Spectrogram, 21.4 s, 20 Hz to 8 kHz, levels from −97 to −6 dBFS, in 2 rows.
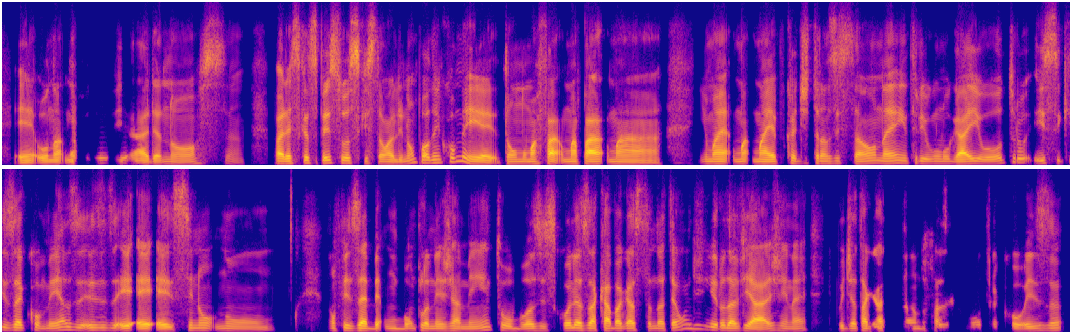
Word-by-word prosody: eh, 85 +1 +2
ou 95 - +1
na 95 0 +2
na - - -3 0.2
rodoviária. 95 - -2
Nossa, 95 -2 -6 0.3
parece 115 +1 +5
que - - +2
as 135 - -1
pessoas 135 -1 +3
que - - -8
estão 105 -2 0
ali 100 0 +1
não 100 - -4
podem 155 -3 0
comer, 110 - +2
estão 105 -1 -3
numa 105 +1 +1
fa 110 - +6
uma 105 +1 +1
pa 105 +1 +8
uma 95 -5 -1 0.4
em 105 - -9
uma 110 0 +5
uma 100 - -1
uma 105 0 +3
época 105 +4 +1
de 115 +1 -3
transição, 120 0 -2
né, 120 0 +1
entre 120 -2 -5
um 115 +1 -7
lugar 105 -2 +5
e 115 +1 +1
outro. 130 - -4
E - - -4
se - - -5
quiser 130 -1 -1
comer 110 0 -4
às 150 - -9
vezes, 125 -1 -5
eh - - +3
eh 105 - +6
eh, 100 -1 +2
se 120 - -6
não 120 0 -5
não 105 - -12 0.4
não 80 -1 -20 0.5
não 115 - -6
fizer 115 -1 +4
be 100 - -1
um 105 +1 -8
bom 105 +3 -5
planejamento 105 +3 -3
ou 105 - -3
boas 105 +1 -2
escolhas, 120 +3 -1
acaba 115 0 +3
gastando 110 -1 -1
até 110 - -2
um 205 - -10
dinheiro 160 -11 -5
da 115 -1 +5
viagem, 110 0 +2
né. 100 +1 -6 0.3
Podia 110 -1 -4
estar 110 - +2
gastando, 100 -2 -5
fazendo - - -9
outra - - -16
coisa. 115 +3 -5
110 Hz, 200 wpm, -23 LUFS, 105-120 Hz, 0.5 s, pa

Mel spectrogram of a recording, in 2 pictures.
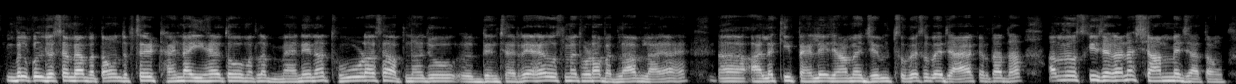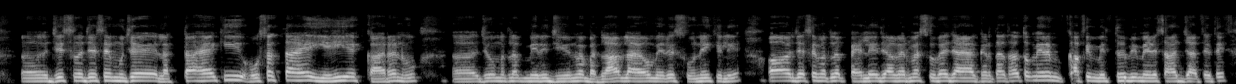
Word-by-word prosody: बिल्कुल, 185 -1 +5
जैसे 165 +2 +3
मैं 165 -1 +5
बताऊँ 150 +3 +1
जब 155 - +1
से 180 +4 +2
ठंड 150 +3 +1
आई 160 -1 +4
है 165 0 +3
तो 160 0 +2
मतलब 150 +1 -2 0.2
मैंने 135 +5 0
ना 175 +3 +1
थोड़ा-सा 175 +3 +1
अपना 145 +1 -1
जो 145 +2 0 0.2
अ, 130 -1 -3
दिनचर्या 135 +4 0
है 170 +2 +3
उसमें 170 -1 0
थोड़ा 155 +1 +2
बदलाव 130 +2 -1
लाया 125 +3 -2
है। 150 +3 -6 0.3
अ, 140 - -3 0.3
हालाँकि 145 +5 +1
पहले 145 +3 +2
जहाँ 145 0 +1
मैं 150 -1 +2
जिम 145 +2 +1
सुबह-सुबह 155 +2 0
जाया 135 +3 +2
करता 150 0 -2
था, 165 +4 -2 0.3
अब 175 - 0
मैं 200 +1 +1
उसकी 200 +1 +1
जगह 185 0 +4
ना 215 +1 +2
शाम 165 -1 +2
में 170 - +4
जाता 125 -2 -2
हूँ। 115 -1 -6
अ, 145 +4 -5
जिस 160 +4 -2
वजह 165 0 +1
से 175 +3 +1
मुझे 170 0 +2
लगता 130 +5 -2
है 170 +2 +1
कि 205 +3 -2
हो 145 -5 -1
सकता 190 +3 -1
है 185 +1 +2
यही 155 +3 +2
एक 175 0 -8
कारण 140 +5 0
हो 150 +2 -5 0.4
अ, 130 - -9 0.2
जो 150 +3 -3
मतलब 150 0 -2
मेरे 145 0 +1
जीवन 140 +1 -1
में 155 -1 0
बदलाव 130 +3 0
लाया 145 -1 +2
हो 145 - +1
मेरे 145 +1 -1
सोने 140 +1 -2
के 145 0 -5
लिए 145 +5 -3 0.3
और 165 0 +2
जैसे 165 +2 -1
मतलब 160 0 -1
पहले 145 +2 0
अगर 150 0 0
मैं 165 - -1
सुबह 160 +1 -2
जाया 150 -1 +2
करता 145 +2 -4
था 165 +3 -2
तो 190 +2 -4
मेरे 190 0 +1 0.2
काफ़ी 155 +3 -1
मित्र 150 +2 0
भी 165 0 +1
मेरे 150 -1 +1
साथ 145 0 -2
जाते 140 +1 -2
थे। 170 - -1
155 Hz, 220 wpm, -17 LUFS, 145-165 Hz, 0.4 s, बिल्कुल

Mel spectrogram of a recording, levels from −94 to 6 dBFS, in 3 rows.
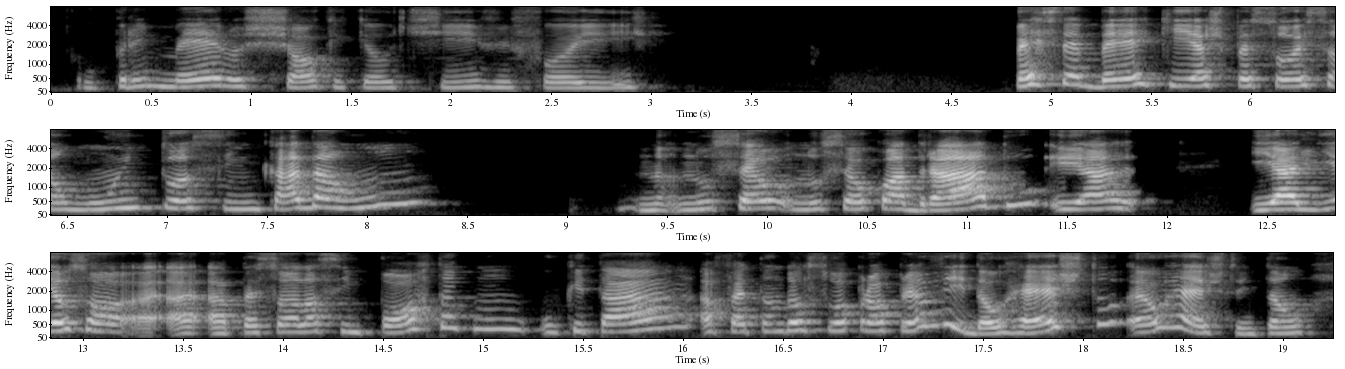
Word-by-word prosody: O 190 - -15
primeiro 235 +4 -2
choque 205 -3 -7
que 200 0 -15
eu 195 0 -8
tive, 200 +1 -11
foi 190 0 -9 1.9
perceber 285 -1 +2
que 270 -4 -3
as 255 +1 +1
pessoas 245 -1 -1
são 230 -1 -4
muito, 275 +6 -5
assim, 265 -2 -5
cada 290 +5 +3
um 290 +3 -5 1.2
na 215 -6 -9
no 225 +4 -7
seu 265 0 -1
no 230 +1 -7
seu 245 0 -2
quadrado, 245 - +6 0.2
e 245 -11 -1
a 255 +2 +3 0.6
e 215 +3 +2
ali 240 +2 +7
eu 285 - +7
só 300 -1 -1
a 250 - -2
a 205 - -1
a - - -1
pessoa, 230 +4 -4
ela 250 +1 -1
se 255 0 -9
importa 245 - -3
com 350 -3 -8
o 240 -4 -13
que 260 - -9
está 280 +7 +1
afetando 270 +1 -2
a - - -3
sua 295 -1 -3
própria 285 +6 -2
vida, 195 - +2
o - - 0
resto, 215 +1 +2
é 335 - 0
o - - -2
resto. 230 - 0
Então, 210 +3 -5
245 Hz, 155 wpm, -23 LUFS, 220-280 Hz, 1.9 s, ali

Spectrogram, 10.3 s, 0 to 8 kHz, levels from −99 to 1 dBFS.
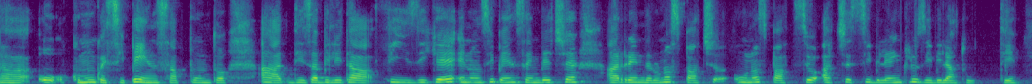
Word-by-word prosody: uhm, 185 -2 -1
o 210 - +2
comunque 210 -1 +3
si 195 -2 -1
pensa, 195 -4 +4
appunto, 190 -1 -3 0.3
a 200 -4 +1
disabilità 205 0 +1
fisiche 215 +4 +3
e 215 - -1
non 205 -1 -2
si 255 +6 -1
pensa 210 0 -2
invece 210 +3 +1 0.3
a 210 - +2
rendere 205 -2 +1
uno 230 +4 +1
spaci 200 -3 -3 0.2
uno 215 0 0
spazio 205 0 0
accessibile 215 -1 -3
e - - -1
inclusibile 200 -3 0
a 180 - 0
tutti. 180 0 -7
205 Hz, 145 wpm, -28 LUFS, 195-215 Hz, 0.3 s, pensa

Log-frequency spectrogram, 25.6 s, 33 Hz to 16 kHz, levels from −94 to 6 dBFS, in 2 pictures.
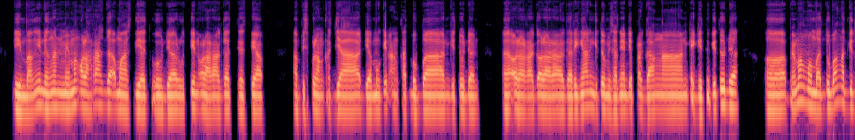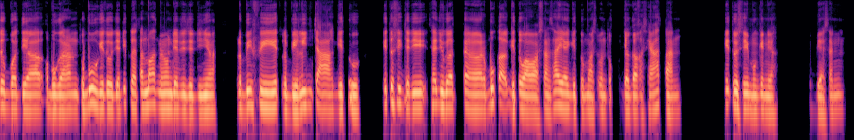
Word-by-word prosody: diimbangi 120 +3 +1
dengan 140 0 +1
memang 135 +3 0
olahraga, 140 +1 0
Mas, 125 -3 0
dia 115 -2 +1
itu, 120 0 -2
dia 120 +1 +2
rutin 120 +3 -1
olahraga 115 +1 +1
te 120 -2 -4
setiap 120 +1 -1 0.4
habis - - -5
pulang 120 -2 -1
kerja, 120 -1 0
dia 120 0 +1
mungkin 120 +4 -1
angkat 120 -1 -6
beban 120 +1 +1
gitu 120 +1 -4
dan, 115 -1 -1 0.3
eee, 125 0 0
olahraga-olahraga 120 -1 +1
ringan 130 +3 +1
gitu 125 0 0
misalnya 115 +1 -1
dia 125 - 0
peregangan, 120 0 -1
kayak 115 -1 -1
gitu-gitu 130 +7 +1
dia. 140 -2 +2 0.5
Eee, 125 0 +2
memang 180 +7 0
membantu 135 -4 +1
banget 160 -1 0
gitu 140 -2 0
buat 130 -1 0
dia 125 0 +2
kebugaran 125 0 +1
tubuh 145 +4 +3
gitu, 135 -1 +3
jadi 125 +4 0
keliatan 135 -2 0
banget 155 0 +1
memang 130 0 +2
dia 130 - +3
di 125 - 0
jadinya 120 +1 +2 0.3
lebih 145 +2 +1
fit, 140 -1 +4
lebih 120 -1 +2
lincah 130 -3 +1
gitu. 125 -1 0 0.3
Itu 155 +2 -1
sih, 160 -1 -1
jadi 135 +1 +2
saya 155 - 0
juga 140 0 +3
terbuka 130 +1 +1
gitu 125 -1 +2
wawasan 115 +1 +1
saya 140 -2 +3
gitu, 120 -1 -4
Mas, 115 -2 -3
untuk 120 0 -7
jaga 120 0 +1
kesehatan. 120 0 -3 0.7
Gitu 150 -1 +1
sih 130 -2 +1
mungkin 120 -1 -1
ya, - - -13 0.5
kebiasaannya. 120 0 -6
125 Hz, 170 wpm, -14 LUFS, 120-135 Hz, 0.7 s, fit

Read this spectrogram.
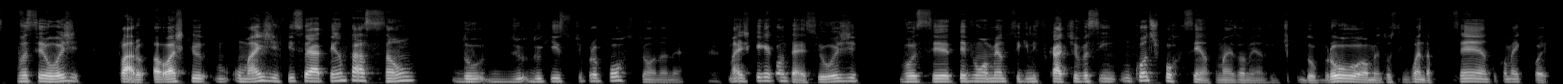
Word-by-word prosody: você 145 +1 +1
hoje, 140 +4 +4 0.4
claro - - +7
e - - +6
eu 120 - +7
acho 130 +1 +6
que 145 - 0
o 140 - 0 0.2
o 140 - -6
mais 145 +7 +3
difícil 155 0 0
é - - +10
a 145 - +6
tentação 180 -1 +1 0.3
do 130 0 -3
do 120 +2 -8
do 135 0 -4
que 145 +2 -7
isso 140 -1 -5
te 160 - -18
proporciona, 150 - -4
né, 100 0 -18 0.4
mas 140 - -1
que 170 - -3
que 170 - +1
acontece, 160 - -2
hoje 145 +5 0 0.4
você 135 +2 +2
teve 140 +1 -2
um 140 - 0
aumento 140 0 0
significativo, 135 0 0
assim, 140 -1 -5
em 150 - -11
quantos 180 +4 0
porcentos 125 - -4
mais 100 -1 -7
ou 105 - -5
menos? 95 -2 -13
Tipo 100 - -23
dobrou, 125 +8 +4
aumentou 105 0 -2
50% 120 +3 -3
como 125 - -7
é - - -5
que 120 - -28
foi? 100 - -5
135 Hz, 180 wpm, -24 LUFS, 120-150 Hz, 0.4 s, é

